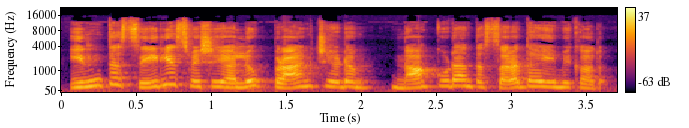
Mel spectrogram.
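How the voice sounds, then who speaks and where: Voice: medium pitch, a little fast, a bit bright, lightly acted. A performer voicing an earnest, hot-tempered young husband in a cartoon story, talking in a pleading, emotional way. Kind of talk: Telugu storybook cartoon dialogue.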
